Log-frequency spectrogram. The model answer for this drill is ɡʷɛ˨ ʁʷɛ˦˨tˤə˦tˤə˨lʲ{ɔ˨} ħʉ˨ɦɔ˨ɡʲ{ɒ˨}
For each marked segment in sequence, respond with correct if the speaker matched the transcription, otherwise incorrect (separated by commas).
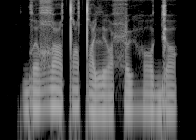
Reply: correct, correct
